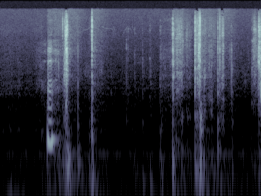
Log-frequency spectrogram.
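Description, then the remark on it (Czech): Dry papery scrapes and quick snaps as a playing card, a ten, is pushed into a deck from Derren Brown, a few short bursts spread unevenly across the moment with quiet rustling between them. “Tak tu desítku, prosím tě, tady tě předávám balíček od Derena Browna a tu desítku tam strč do toho balíčku.”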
